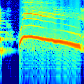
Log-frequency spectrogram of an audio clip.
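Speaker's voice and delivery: high loud squeal of wee; tiny mouse shrieking wee for fun; excited wee. Pretend. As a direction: shriek it with glee like a mouse on a ride.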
